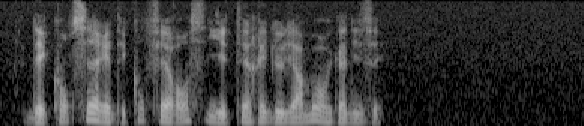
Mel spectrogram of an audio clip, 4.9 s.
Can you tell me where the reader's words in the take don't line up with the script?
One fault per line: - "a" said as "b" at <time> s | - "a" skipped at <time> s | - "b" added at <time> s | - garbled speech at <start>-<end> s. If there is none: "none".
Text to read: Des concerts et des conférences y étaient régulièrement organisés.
none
